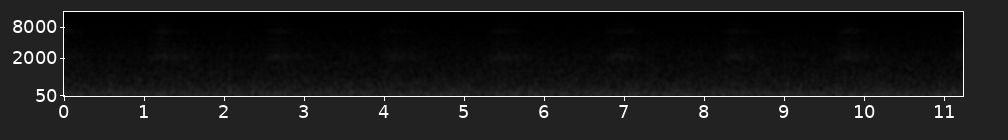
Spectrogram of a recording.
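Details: Domestic cat Thomas purring contentedly as he is massaged, December 28, 2021; a faint, unbroken rumble underlies regular airy swells about every one and a half seconds, about eight cycles, in a quiet indoor setting.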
